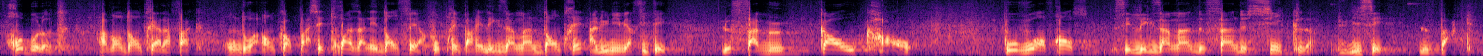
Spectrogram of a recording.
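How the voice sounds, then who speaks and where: A man's voice: medium pitch, expressive, a little slow, a little mellow, slight background noise. A man from China, a native Chinese speaker, presenting and interviewing in a scripted style. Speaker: host and interviewer.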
